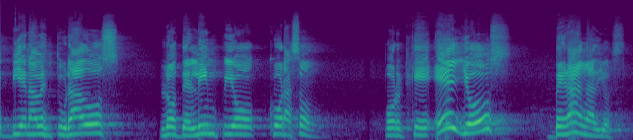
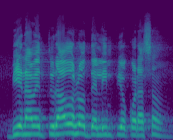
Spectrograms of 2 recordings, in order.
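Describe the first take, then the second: First: Slow, solemn words with long pauses; lingering on each phrase like holy text; slow scripture reading. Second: Said in the usual way. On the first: Shown as a demonstration. Preacher to congregation reading the beatitude, slow and solemn. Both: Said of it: "Una de las bienaventuranzas dice".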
